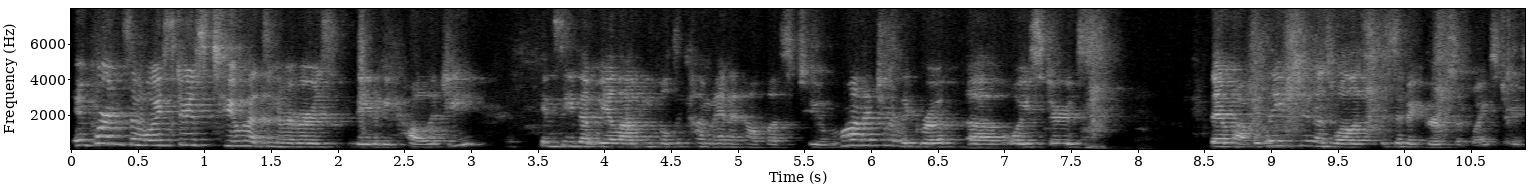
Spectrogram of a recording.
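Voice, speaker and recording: A woman's voice: mid-range voice, slight background noise. A young woman student presenting her internship slides with enthusiasm. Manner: enthusiastic, gets emotional and choked up near the end. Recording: echoey, distant, dull lo-fi sound.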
